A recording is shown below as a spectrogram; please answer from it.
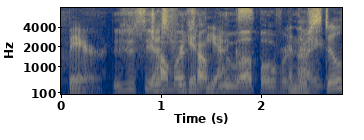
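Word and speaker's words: Bexar: Beckar County is pronounced bare blew up and they're still sending you vigorous notes on Zelon, PA.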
